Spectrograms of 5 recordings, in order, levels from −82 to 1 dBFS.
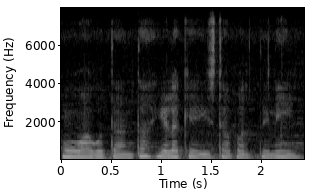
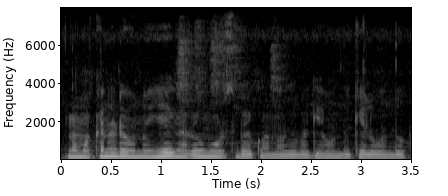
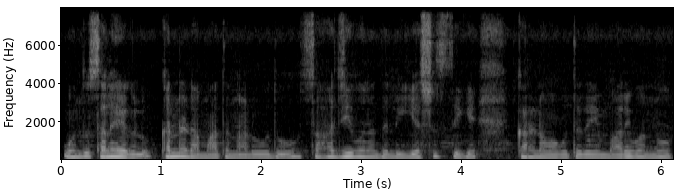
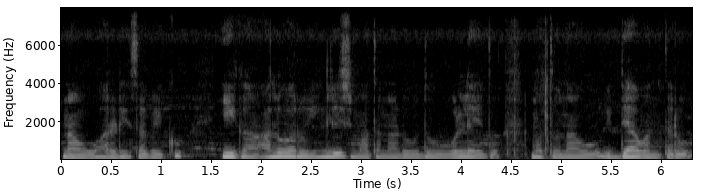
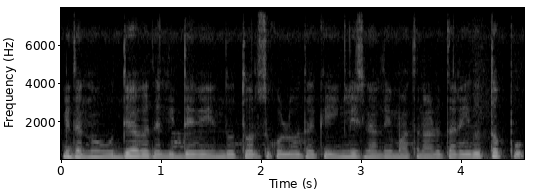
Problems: constant background noise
